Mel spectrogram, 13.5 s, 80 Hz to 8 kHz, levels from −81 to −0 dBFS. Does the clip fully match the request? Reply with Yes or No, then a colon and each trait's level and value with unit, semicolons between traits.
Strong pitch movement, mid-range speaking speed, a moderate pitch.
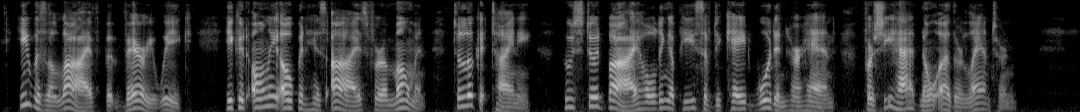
Yes: wide, 8.5 semitones; average, 165 wpm; medium, 165 Hz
